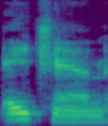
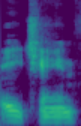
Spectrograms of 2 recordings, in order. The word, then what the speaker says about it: Achan: I did get Devon Achan. It's pronounced Achan, not A-Chain, on waivers.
